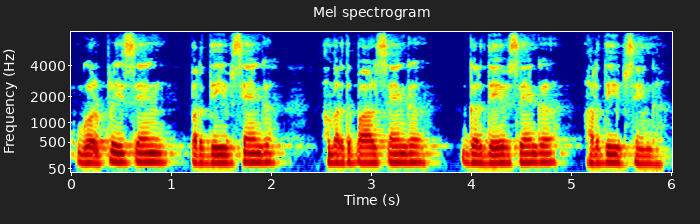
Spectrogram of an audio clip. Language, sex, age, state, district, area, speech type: Punjabi, male, 30-45, Punjab, Tarn Taran, rural, spontaneous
